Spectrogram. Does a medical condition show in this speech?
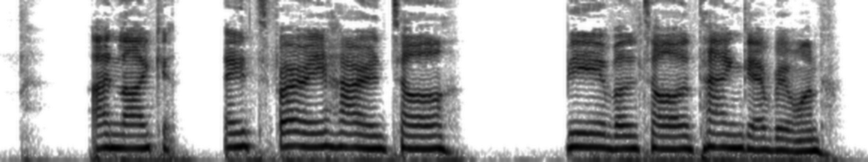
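Yes: motor neurone disease; diagnosed by elimination at hospital in Limerick, began with fatigue and struggling with physical tasks.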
